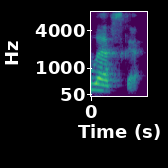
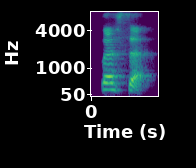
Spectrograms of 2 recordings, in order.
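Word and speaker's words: lefse: So there's food in this book that I didn't really know how to pronounce. Actually, one of them I did know. I know Lefska. Lefsa.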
